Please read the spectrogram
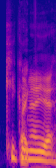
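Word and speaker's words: Kikunae: So here's a gentleman that comes along in 1909, and his name is Kakune Akita. Is that right? – Not bad. – What'd I get wrong? – There's like an extra little half syllable in there. Kikunaya.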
